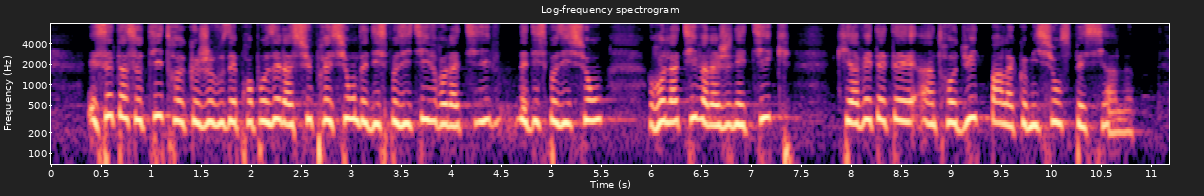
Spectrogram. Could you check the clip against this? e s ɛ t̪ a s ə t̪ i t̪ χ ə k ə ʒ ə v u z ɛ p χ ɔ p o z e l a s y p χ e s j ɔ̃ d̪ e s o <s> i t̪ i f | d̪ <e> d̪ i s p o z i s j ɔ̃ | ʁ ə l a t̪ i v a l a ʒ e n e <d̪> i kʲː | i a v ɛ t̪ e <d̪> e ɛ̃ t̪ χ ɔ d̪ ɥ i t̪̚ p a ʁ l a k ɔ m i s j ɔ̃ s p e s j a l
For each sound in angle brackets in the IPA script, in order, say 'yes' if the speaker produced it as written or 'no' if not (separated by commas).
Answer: no, yes, no, no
